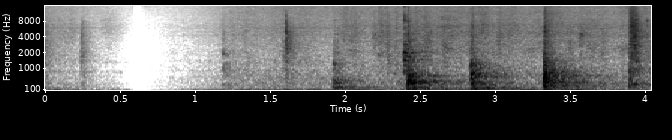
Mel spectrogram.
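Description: Footsteps climb a wooden staircase.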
